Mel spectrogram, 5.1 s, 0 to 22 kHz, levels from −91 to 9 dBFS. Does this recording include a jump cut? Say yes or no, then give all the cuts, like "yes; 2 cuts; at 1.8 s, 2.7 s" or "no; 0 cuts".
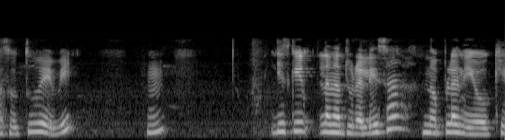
no; 0 cuts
